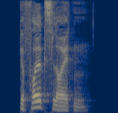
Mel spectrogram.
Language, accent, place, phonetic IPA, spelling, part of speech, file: German, Germany, Berlin, [ɡəˈfɔlksˌlɔɪ̯tn̩], Gefolgsleuten, noun, De-Gefolgsleuten.ogg
- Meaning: dative plural of Gefolgsmann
